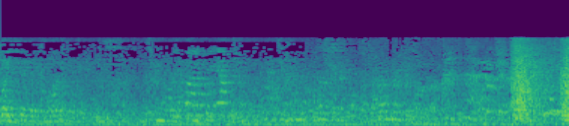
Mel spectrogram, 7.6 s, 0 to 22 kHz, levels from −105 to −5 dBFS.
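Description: From start to finish the audio was likely squeezed through AAC compression, the damage fitting AAC-LC at around 24 kbps. The encoder trims high frequencies and quantises the rest coarsely, leaving these sounds plainly dull and smeared, with a fizzy, warbling edge.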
